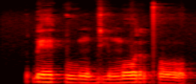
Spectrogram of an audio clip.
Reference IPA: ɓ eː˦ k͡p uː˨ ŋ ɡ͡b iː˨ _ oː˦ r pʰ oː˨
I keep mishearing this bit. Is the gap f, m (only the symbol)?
m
